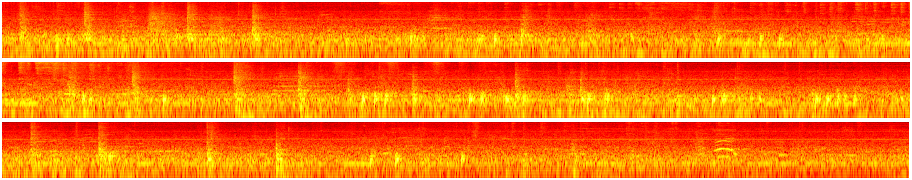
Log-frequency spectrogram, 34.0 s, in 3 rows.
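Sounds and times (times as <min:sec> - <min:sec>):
wheels clacking over rail joints: 0:00.0 - 0:03.6
train rolling noise: 0:00.0 - 0:34.0.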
